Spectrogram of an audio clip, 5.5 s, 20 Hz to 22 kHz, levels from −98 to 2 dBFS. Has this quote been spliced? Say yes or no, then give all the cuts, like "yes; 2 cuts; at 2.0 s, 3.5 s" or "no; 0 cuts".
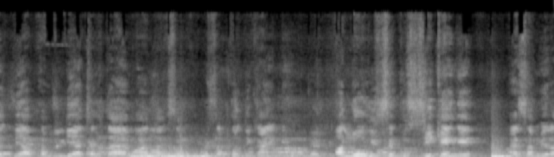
no; 0 cuts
